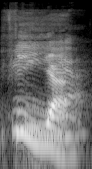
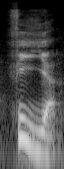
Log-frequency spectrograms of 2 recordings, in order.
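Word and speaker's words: فيّ: فيا The ya becomes doubled. yeah فيا Right? Because there's a ya already in fi, and there's a ya in the ana. Yeah, So, so you pronounce it what? Fiya. Fiya. فيا like Okay. a double jump.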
